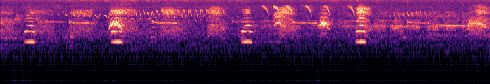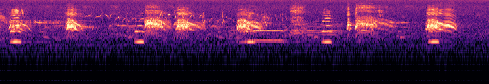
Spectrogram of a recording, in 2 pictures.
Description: laulujoutsenen kuup tai puup aania

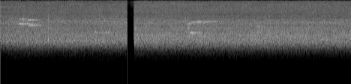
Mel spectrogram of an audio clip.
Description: yhdessa kaksi mahd sen ihmelinnun aanta

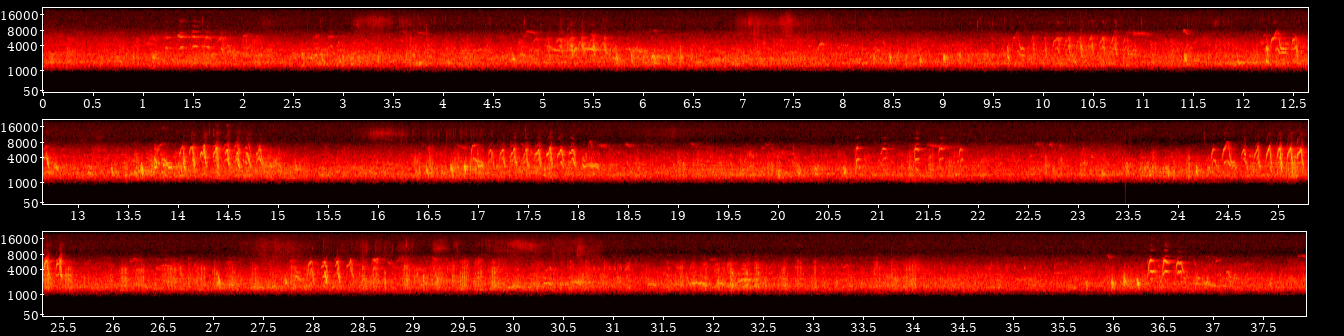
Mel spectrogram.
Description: keltanokkarastaslintu

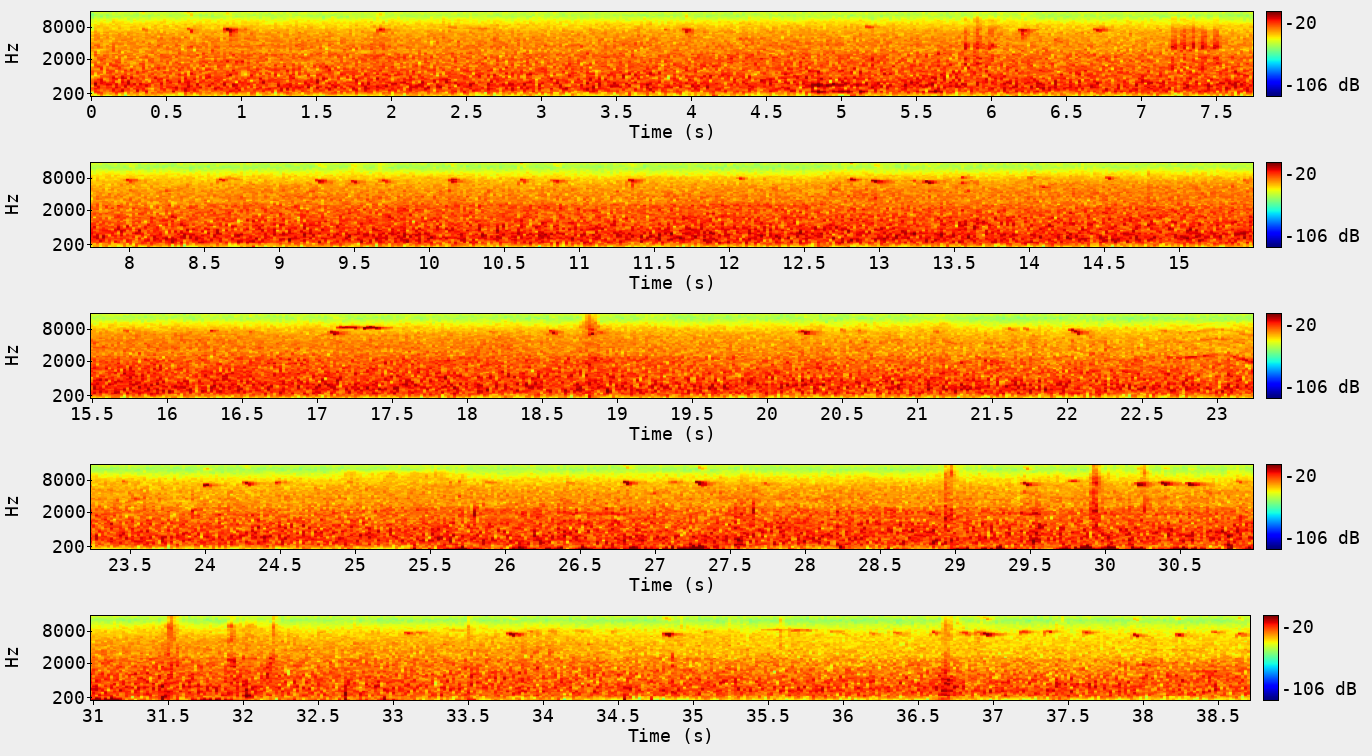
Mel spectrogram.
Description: tuollaisia yhdysaania nuorilla talitiaisilla

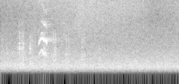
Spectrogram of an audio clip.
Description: tuollainen rakattirastaan lentovihellys

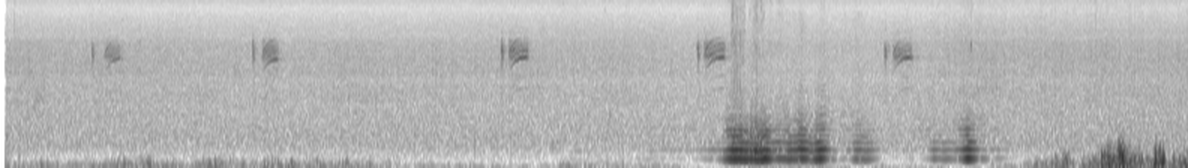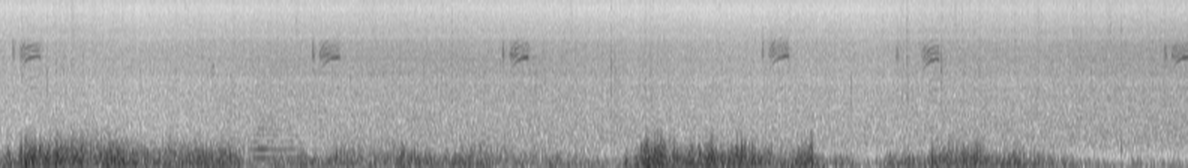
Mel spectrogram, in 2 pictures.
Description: hernekertun poikasen huomioaantelya

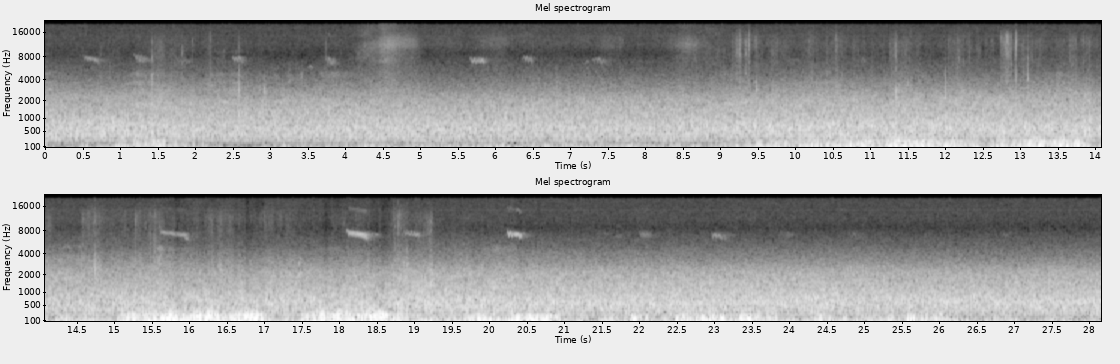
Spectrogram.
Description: jonkinlaisia punakylkirastaita ilm

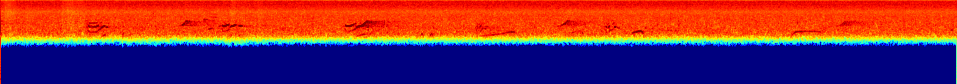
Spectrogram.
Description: ruskosuohaukkakoiraan aania

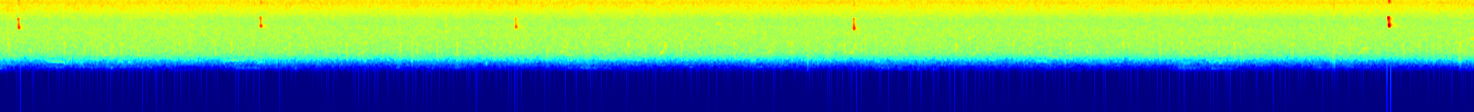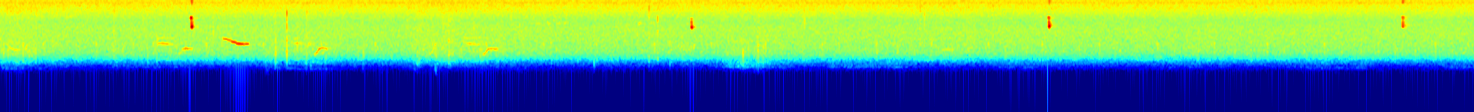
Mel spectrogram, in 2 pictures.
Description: laulurastaslinnun tik aania; laulurastaan tik-ääniä

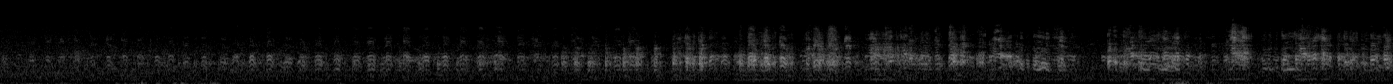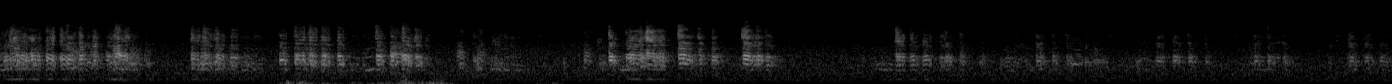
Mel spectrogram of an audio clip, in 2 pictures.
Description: ilmeisesti tassa kotihanhiperhe nousee lentoo lentaakseen peltoaukeille

